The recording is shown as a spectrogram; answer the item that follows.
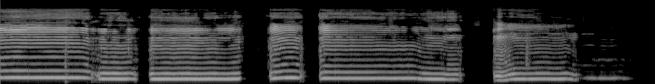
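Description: A man humming a cappella with closed lips: a string of held notes in short phrases, stepping down in pitch. The last note is fainter and stops just before the end.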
